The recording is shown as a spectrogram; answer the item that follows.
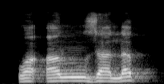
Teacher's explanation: وَأَنزَلَ التَّوْرَاةَ، واو زبر وا، حمزہ نون زبر ان، زا زبر زا، لام تا زبر لت، لام کو تا مشدد کے ساتھ ملائیں گے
